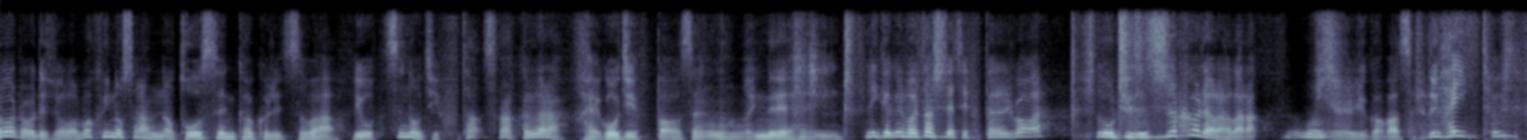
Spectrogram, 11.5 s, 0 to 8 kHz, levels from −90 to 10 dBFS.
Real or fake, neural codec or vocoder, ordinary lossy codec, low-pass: fake; codec, 16 kHz in and 24 kHz out, 0.4 kbps, LongCat-Audio-Codec, four codebook decoder; none; 7.2 kHz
